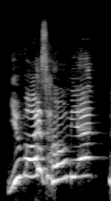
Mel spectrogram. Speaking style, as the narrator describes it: who shouts at him

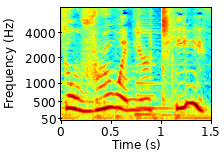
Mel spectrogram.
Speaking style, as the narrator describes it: cried George

